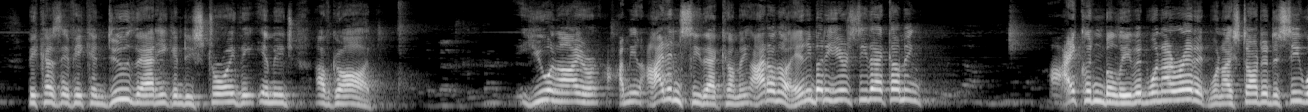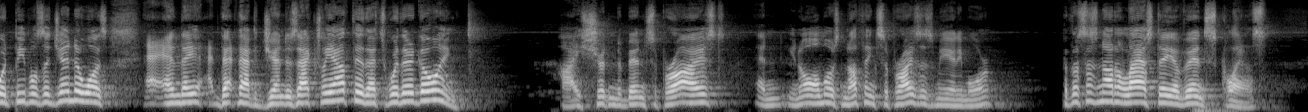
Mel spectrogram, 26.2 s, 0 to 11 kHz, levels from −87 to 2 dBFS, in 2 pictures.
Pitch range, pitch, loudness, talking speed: 170-215 Hz, 190 Hz, -19 LUFS, 195 wpm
